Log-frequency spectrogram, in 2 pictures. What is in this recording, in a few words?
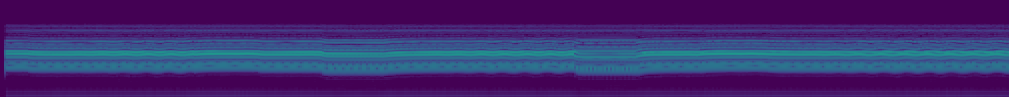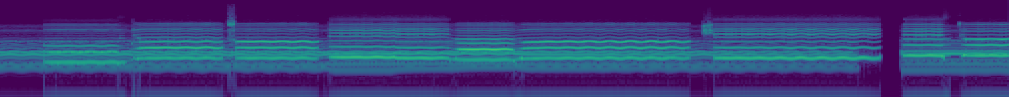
Nocturno Soprano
